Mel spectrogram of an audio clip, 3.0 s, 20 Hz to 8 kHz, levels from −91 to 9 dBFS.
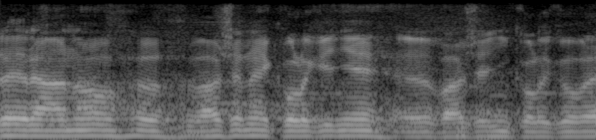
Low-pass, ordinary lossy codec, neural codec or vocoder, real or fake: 7.2 kHz; AAC, 48 kbps; none; real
